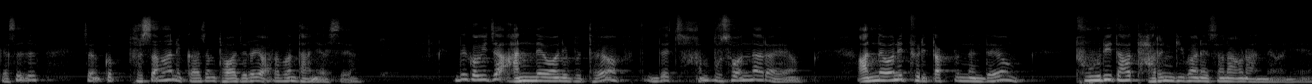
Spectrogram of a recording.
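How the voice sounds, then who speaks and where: A man with a North Korean accent, fairly high in pitch, with ordinary pitch variation. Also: moderate pace. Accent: North Korean intonation underlying his speech. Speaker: pastor. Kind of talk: sermon. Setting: church.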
